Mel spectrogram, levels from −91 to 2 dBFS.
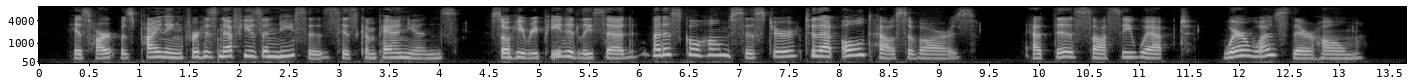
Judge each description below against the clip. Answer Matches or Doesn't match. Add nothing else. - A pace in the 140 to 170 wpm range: Matches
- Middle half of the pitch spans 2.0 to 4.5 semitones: Doesn't match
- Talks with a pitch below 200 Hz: Doesn't match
